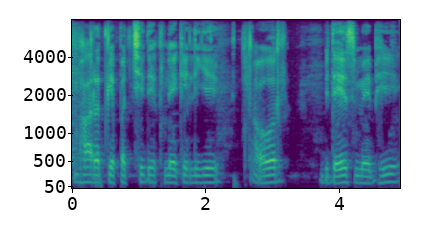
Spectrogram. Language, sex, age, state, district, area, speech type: Hindi, male, 30-45, Uttar Pradesh, Lucknow, rural, spontaneous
